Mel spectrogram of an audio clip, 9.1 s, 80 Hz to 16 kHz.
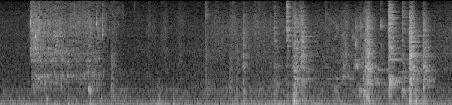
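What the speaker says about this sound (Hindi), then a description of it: "अब मैं इसमें 1 गिलास पानी डाल दूंगी।" Water from a glass is poured into a pot of Sindhi-style whole moong dal in a home kitchen, making faint, intermittent splashes and trickles with a few quick gurgling bursts near the end and no talking.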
